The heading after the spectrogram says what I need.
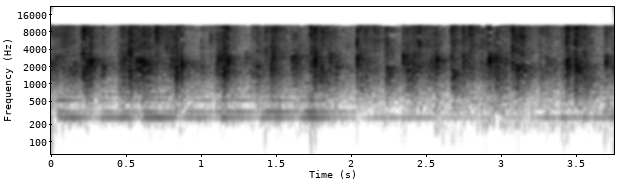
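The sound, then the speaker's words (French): A church audience applauding, with dense, sustained clapping that runs unbroken through the whole stretch and a steady low tone held beneath it. “Est-ce que quelqu'un peut acclamer le Seigneur?”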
